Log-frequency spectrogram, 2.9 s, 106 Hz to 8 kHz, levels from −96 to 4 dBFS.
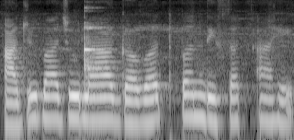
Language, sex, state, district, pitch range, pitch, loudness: Marathi, female, Maharashtra, Gondia, 185-205 Hz, 190 Hz, -17 LUFS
